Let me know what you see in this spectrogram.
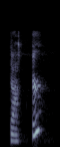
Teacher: the stress is on the first syllable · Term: syllable stress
